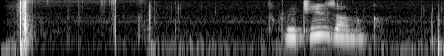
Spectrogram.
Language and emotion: Russian, neutral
